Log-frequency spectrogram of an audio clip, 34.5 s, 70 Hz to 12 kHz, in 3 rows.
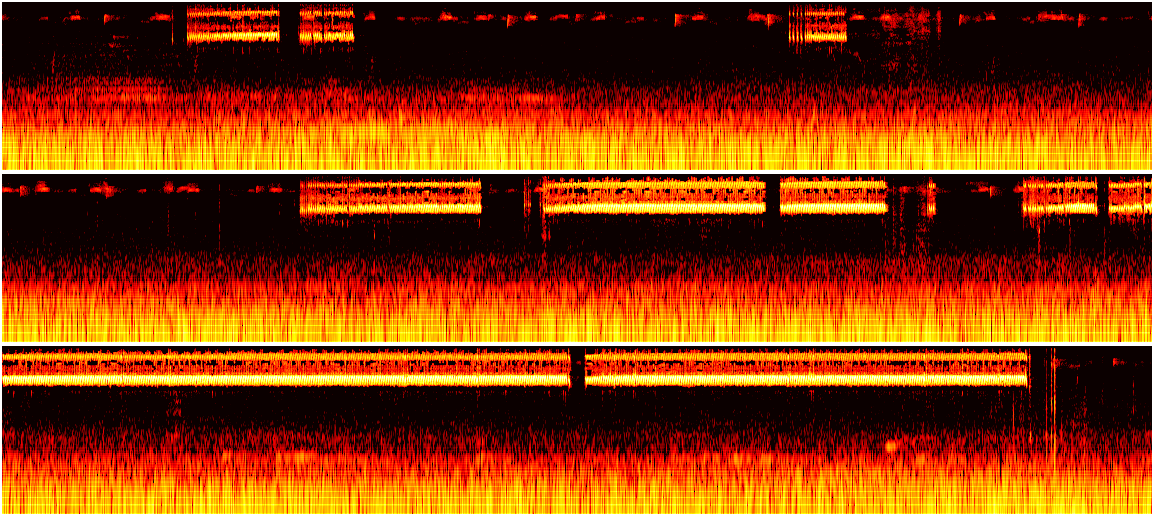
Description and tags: Cricket song 002
Equipment: Tascam DR-03 on-board mics
A close-up, clean cricket sample recorded in the evening.
bug, cheep, chirp, cricket, entomos, insect, night, song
